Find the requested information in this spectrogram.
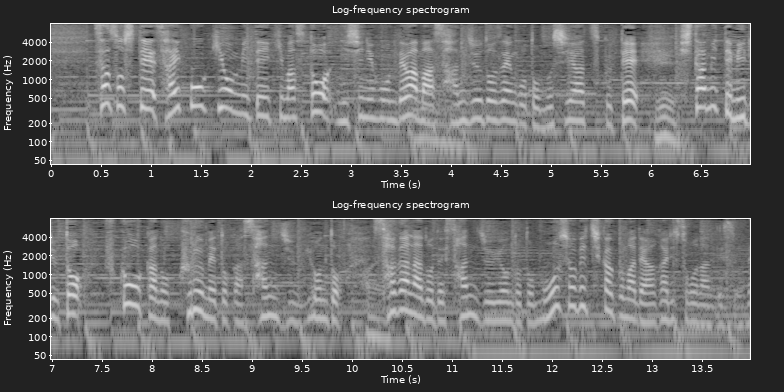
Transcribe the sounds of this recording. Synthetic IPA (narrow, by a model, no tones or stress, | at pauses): saːso̞ɕi̥t̪e̞saiko̞ːkʲiõ̞mʲːit̪e̞ikʲimasɨ̥t̪o̞ɲ̟iɕiɲ̟iɦõ̞nd̪e̞βamaːsãɲd͡ʑɨːd̪o̞zẽ̞ŋɡo̞t̪o̞mɯ̟ɕiat͡sɨ̥kɯ̟t̪e̞ɕi̥t̪amʲit̪e̞mʲiɾɯ̟t̪o̞ | ɸɯ̟̥ko̞ːkano̞kɯ̟ɾɯ̟me̞t̪o̞kasãɲd͡ʑɨːjõ̞nd̪o̞saɡanad̪o̞d̪e̞sãɲ̟d͡ʑɨːjõ̞nd̪o̞t̪o̞mo̞ːɕo̞bʲit͡ɕi̥kakɯ̟mad̪e̞aɡaɾʲiso̞ːnãnd̪e̞sɨjo̞ne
